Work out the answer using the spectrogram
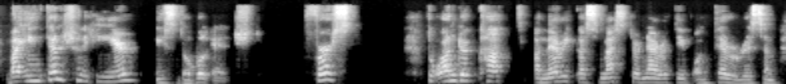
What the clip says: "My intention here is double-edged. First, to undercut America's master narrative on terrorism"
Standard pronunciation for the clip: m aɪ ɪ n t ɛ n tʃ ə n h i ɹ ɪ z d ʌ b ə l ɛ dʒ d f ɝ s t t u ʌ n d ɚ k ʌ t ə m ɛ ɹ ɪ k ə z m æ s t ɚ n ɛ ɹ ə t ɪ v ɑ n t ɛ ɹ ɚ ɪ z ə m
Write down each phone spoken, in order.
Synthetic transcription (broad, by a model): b aɪ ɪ n t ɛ n ʃ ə n h i ɹ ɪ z d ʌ b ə l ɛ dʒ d f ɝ s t t u ʌ n d ɚ k ʌ t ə m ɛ ɹ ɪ k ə s m æ s t ɚ n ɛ ɹ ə t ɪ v ɑ n t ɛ ɹ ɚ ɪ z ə m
